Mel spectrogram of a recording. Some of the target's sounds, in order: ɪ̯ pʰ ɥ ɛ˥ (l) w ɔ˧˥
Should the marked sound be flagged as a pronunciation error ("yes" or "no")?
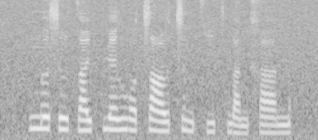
no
